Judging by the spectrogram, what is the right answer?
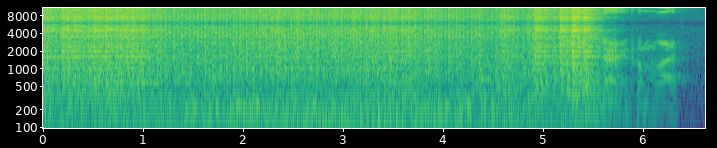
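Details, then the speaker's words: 1980 International Harvester Travelall, Nissan SD33 turbo diesel after fuel filter change, lift pump working. Uneven clatter that hunts on throttle and fades as air purges from the fuel system during bleeding and priming. "a lot of air in it. >> You hear it? Did you hear all the air come out of it?"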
